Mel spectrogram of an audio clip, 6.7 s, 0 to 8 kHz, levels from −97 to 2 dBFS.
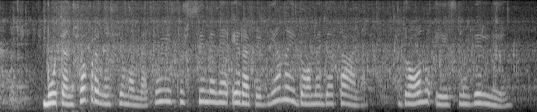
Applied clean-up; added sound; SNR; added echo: none; Toilet flush; 11 dB; none.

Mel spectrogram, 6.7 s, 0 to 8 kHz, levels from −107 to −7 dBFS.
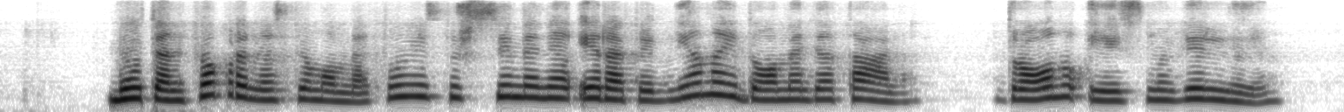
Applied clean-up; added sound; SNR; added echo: neural mask model DeepFilterNet 3.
